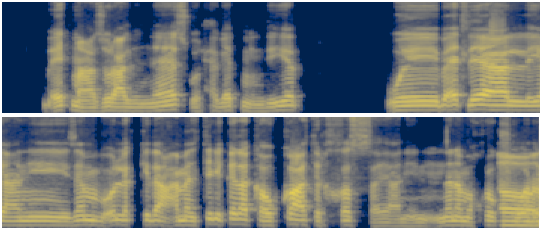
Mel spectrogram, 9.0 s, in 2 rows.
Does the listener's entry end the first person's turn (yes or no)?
yes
